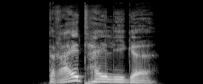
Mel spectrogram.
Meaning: inflection of dreiteilig: 1. strong/mixed nominative/accusative feminine singular 2. strong nominative/accusative plural 3. weak nominative all-gender singular
- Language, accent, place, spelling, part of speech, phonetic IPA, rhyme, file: German, Germany, Berlin, dreiteilige, adjective, [ˈdʁaɪ̯ˌtaɪ̯lɪɡə], -aɪ̯taɪ̯lɪɡə, De-dreiteilige.ogg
